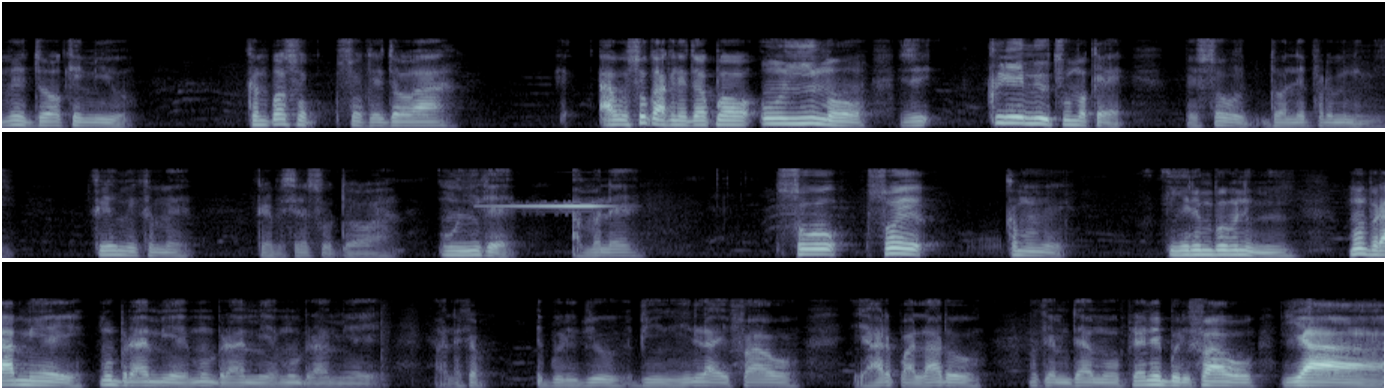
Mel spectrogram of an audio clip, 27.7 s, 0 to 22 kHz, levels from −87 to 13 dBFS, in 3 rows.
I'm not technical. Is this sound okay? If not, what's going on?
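No. Two things are wrong with this speech recording.

Throughout the clip, the audio was squeezed hard to save space, most likely by MP2 compression, the format used for low-rate digital radio. That system gives up on the highest sounds first, so nothing above about 6.5 kHz survives, and what remains is stored roughly. The voice sounds dull and muffled, with a clearly audible gurgling, grainy roughness clinging to it the whole way through.

From 12.37 to 13.50 seconds there is a loudspeaker feedback squeal. A microphone picked up the loudspeaker it was feeding, and the sound went round that loop, growing louder each time at one pitch. You hear a single piercing tone at about 2 kHz, a high whistle, swelling up in under a second until it is roughly as loud as the speech, then stopping.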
